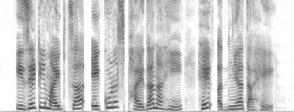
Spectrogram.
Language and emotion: Marathi, neutral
